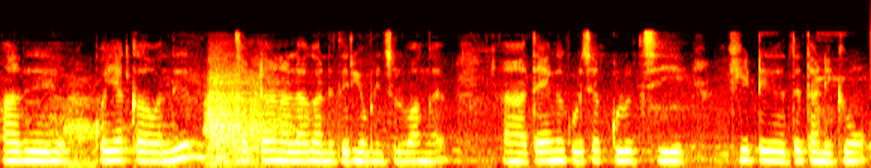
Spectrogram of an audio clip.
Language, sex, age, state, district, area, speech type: Tamil, female, 18-30, Tamil Nadu, Thanjavur, urban, spontaneous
